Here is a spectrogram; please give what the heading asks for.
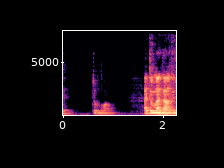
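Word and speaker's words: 中国: Zhongguang.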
